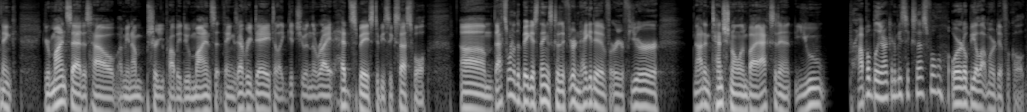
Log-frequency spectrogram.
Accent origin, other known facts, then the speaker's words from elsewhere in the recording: Nashville, Tennessee, United States; I was born and raised in Nashville, so I'm still here thirty-two years later.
